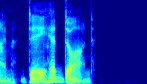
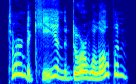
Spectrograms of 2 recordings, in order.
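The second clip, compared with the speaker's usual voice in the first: much higher tiny voice; a small hidden creature calling out; little voice; 13 semitones higher than usual. Acted. Same little voice.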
